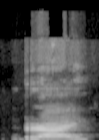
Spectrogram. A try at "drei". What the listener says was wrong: अ, ड च्या ऐवजी ना द कर द. हा, ड्राय, फिअर,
